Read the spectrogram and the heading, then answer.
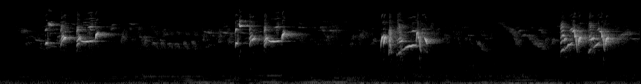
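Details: European goldfinch at a world singing championship, giving four bursts of bright, jangling twitters and buzzy chirps roughly every one and a half seconds, with soft twittering between them.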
